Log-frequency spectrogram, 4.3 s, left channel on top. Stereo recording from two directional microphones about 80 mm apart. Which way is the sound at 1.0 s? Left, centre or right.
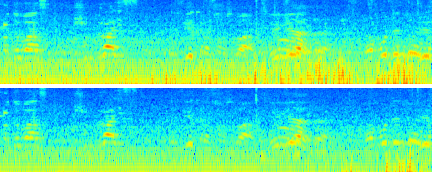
Centre.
